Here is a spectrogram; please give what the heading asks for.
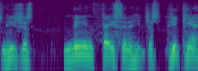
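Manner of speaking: ordinary talk, nothing marked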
